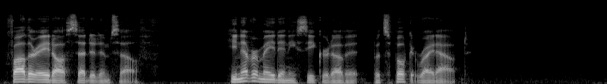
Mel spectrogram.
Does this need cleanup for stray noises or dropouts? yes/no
no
